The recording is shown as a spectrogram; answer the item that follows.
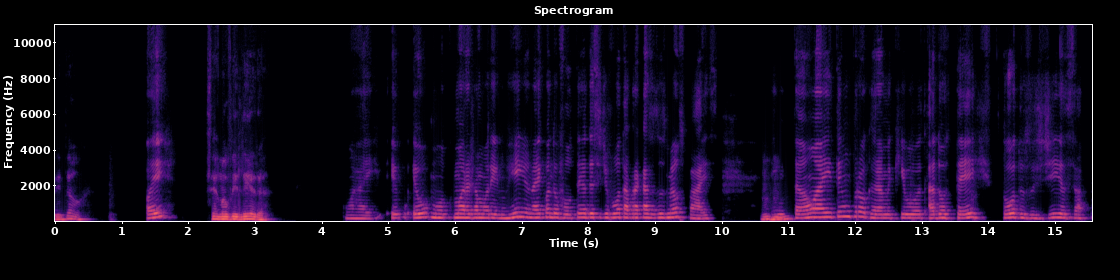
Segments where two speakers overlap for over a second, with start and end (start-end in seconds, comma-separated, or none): none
